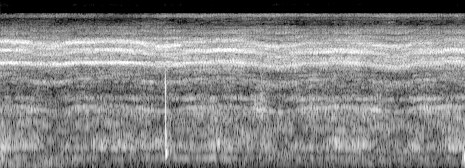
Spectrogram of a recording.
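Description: A homemade geared mini rotor spins with a steady, high-pitched whine and buzz that holds constant throughout, with one faint click partway through.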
